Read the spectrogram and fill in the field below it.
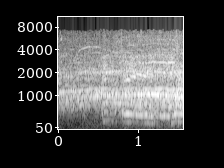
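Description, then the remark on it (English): A crowd at a basketball game bursts into applause from each side after an interception and score, mixed with cheers and scattered whoops, a dense, steady roar that holds at full strength and swells slightly through the short moment. “A round of applause goes up, I think, from each side.”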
